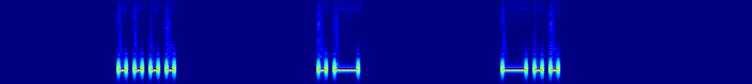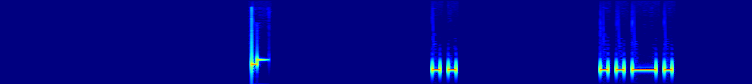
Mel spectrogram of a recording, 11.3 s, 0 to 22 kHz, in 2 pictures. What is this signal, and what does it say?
Morse code, heard as a keyed tone, about 20 wpm, spaced as for 7 wpm, 700 Hz. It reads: HAD IF
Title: 6x Character Spacing - Top 200 Words - 20wpm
